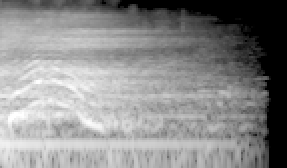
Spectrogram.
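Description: A short logo sound effect: a few swooping tones that rise and fall in pitch, with echo, fading out about a second and a half in.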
